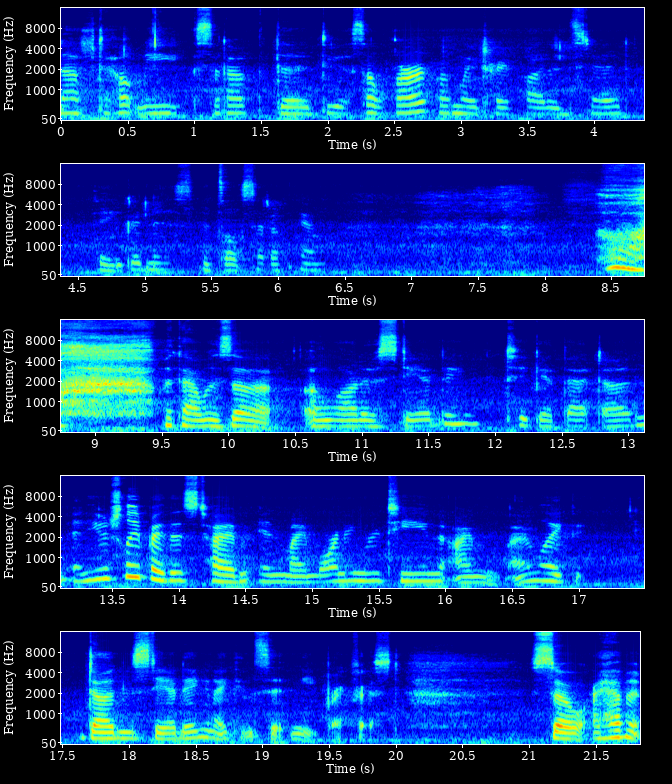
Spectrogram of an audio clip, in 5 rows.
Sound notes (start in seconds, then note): 8.4 sighs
